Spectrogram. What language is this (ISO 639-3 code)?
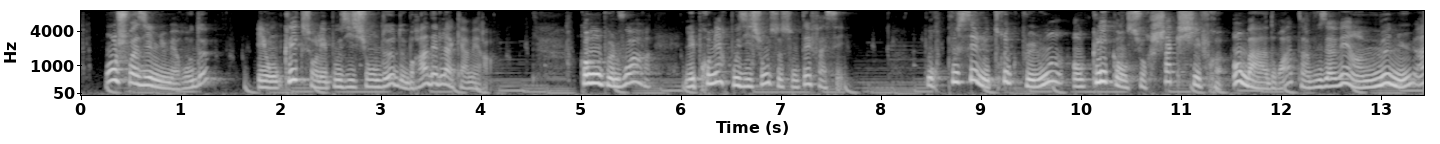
fra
